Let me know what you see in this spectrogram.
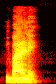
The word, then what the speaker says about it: vale: Ojo a esa V que aparece ahí al comienzo de la palabra vale. Hay muchos lugares en que la V se puede pronunciar como en portugués, pero los nativos van a pronunciarla mayormente como B.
